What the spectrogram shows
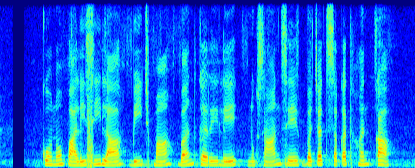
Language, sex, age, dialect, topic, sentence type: Chhattisgarhi, female, 18-24, Central, banking, question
